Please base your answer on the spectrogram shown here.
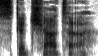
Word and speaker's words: scacciata: Okay, So, according to the internet, the correct way to pronounce this is scacciata.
